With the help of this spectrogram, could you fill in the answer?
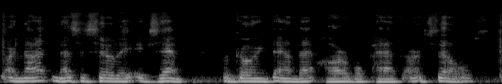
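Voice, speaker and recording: A man speaks at a fairly slow pace with a fairly high pitch. His voice is somewhat breathy, with monotone, flat intonation. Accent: American. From US, New York City. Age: 70s. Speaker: documentary filmmaker. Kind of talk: interview. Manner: halting.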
